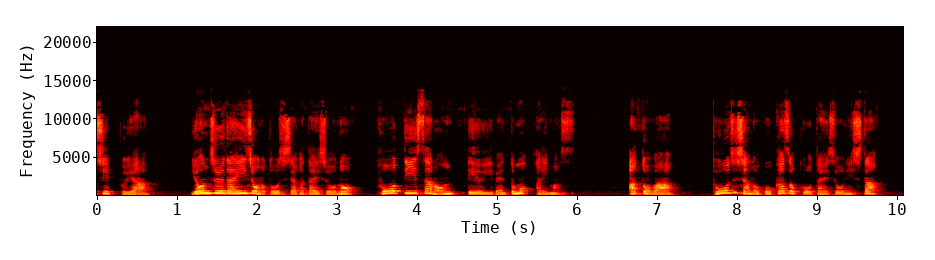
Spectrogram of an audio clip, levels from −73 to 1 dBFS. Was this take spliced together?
no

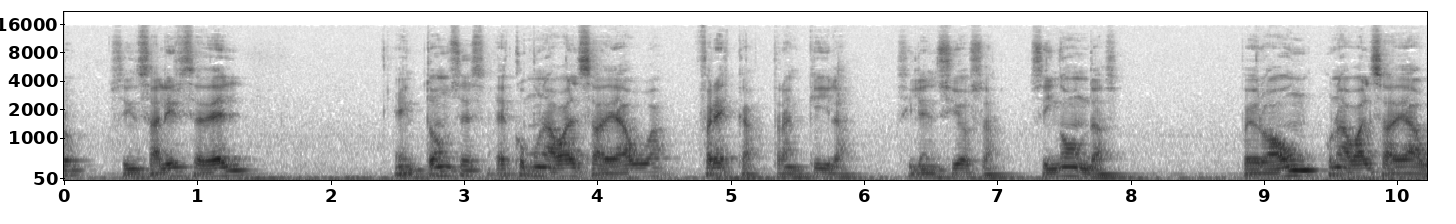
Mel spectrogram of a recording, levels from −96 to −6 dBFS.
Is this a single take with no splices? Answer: yes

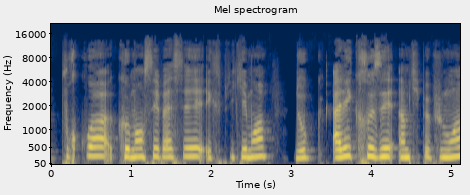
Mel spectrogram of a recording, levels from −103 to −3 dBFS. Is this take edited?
no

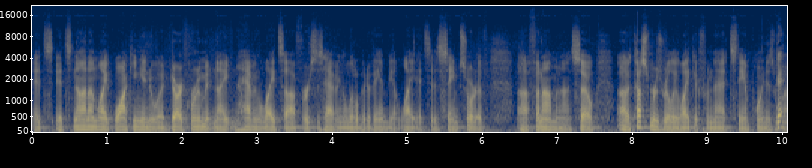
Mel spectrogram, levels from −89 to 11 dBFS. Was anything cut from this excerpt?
no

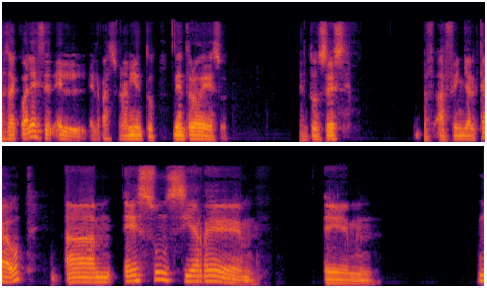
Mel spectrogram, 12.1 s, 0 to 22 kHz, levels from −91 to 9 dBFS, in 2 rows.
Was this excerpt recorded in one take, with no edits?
no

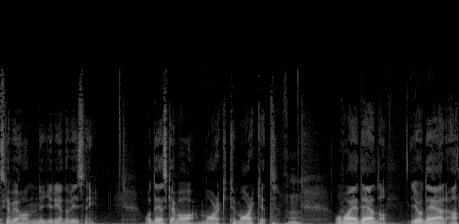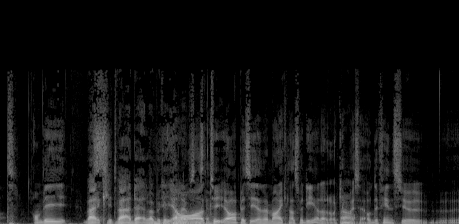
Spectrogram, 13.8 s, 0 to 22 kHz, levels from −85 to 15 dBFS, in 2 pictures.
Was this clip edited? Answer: no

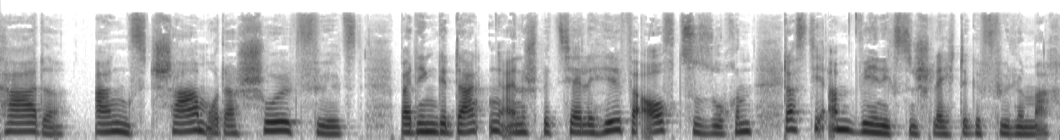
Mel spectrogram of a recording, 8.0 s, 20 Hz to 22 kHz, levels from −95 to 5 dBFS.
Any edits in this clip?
yes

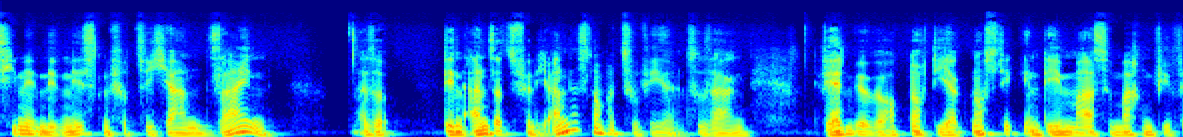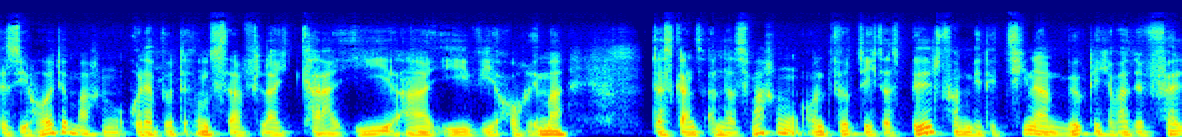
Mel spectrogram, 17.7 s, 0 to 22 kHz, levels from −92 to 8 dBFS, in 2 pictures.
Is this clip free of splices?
yes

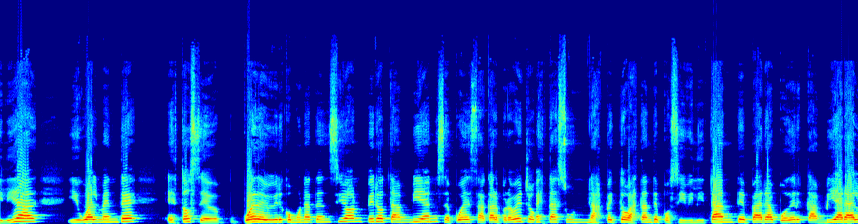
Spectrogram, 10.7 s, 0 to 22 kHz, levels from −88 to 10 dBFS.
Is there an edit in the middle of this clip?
yes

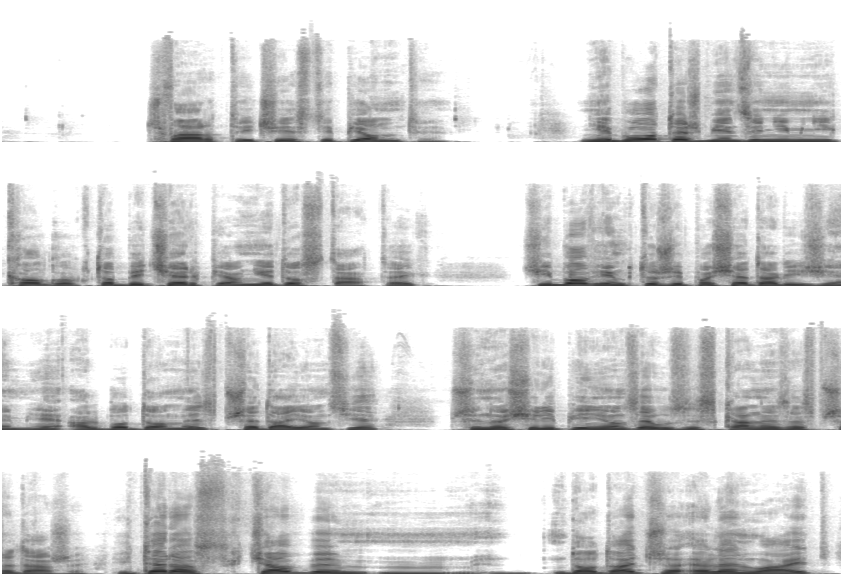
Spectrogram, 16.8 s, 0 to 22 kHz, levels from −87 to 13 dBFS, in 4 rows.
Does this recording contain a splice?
yes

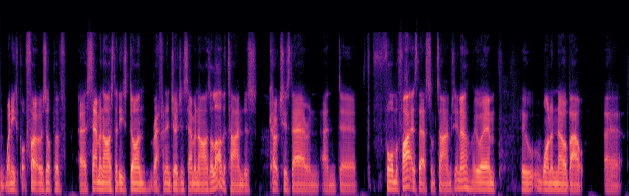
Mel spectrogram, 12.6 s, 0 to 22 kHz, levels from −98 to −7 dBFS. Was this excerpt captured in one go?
no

